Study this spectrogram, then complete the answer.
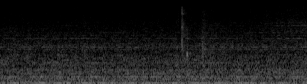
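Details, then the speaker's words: Electrohome Chippendale console record player at 45 rpm, where traction is good (33 and 78 slip): steady low rumble and hum with a faint sustained ringing from the platter. "Certainly is a noisy guy, isn't it? Like the you can hear the platter ringing."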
